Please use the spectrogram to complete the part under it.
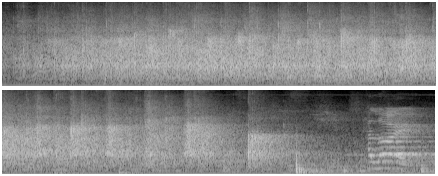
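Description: An audience at the Freedom Summit applauds to welcome Claudine Jane of Warrior at Law, a steady wash of many hands clapping from a sizable crowd that swells, holds, then tapers off at the end.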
